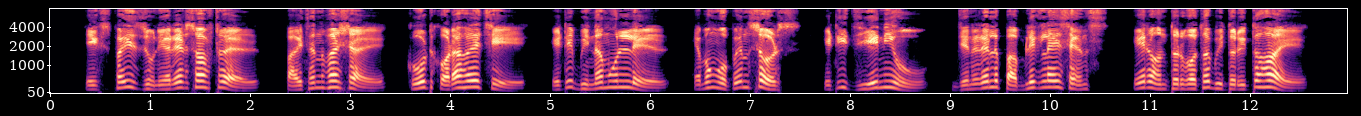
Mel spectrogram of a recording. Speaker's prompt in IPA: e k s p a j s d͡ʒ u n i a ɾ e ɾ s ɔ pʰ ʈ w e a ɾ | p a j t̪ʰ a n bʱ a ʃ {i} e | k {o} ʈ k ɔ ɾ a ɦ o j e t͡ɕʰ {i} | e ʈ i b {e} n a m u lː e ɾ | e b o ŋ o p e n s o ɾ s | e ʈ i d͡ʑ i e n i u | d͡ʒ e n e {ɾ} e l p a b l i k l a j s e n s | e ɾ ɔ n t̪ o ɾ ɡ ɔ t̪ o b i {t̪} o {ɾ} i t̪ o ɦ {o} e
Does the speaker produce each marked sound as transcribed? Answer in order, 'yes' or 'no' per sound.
no, yes, no, no, yes, yes, yes, no

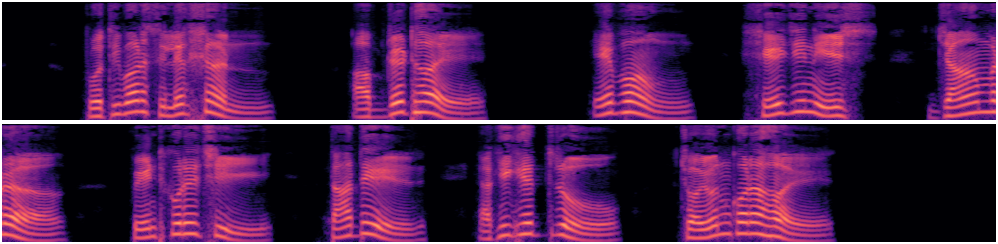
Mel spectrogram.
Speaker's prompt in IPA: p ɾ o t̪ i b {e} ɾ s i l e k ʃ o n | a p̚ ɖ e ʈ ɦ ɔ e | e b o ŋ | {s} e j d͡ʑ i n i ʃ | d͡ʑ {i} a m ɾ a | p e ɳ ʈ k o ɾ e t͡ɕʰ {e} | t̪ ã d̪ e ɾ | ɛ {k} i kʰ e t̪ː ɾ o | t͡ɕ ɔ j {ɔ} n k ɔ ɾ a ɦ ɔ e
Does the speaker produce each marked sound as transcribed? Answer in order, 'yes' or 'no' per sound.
no, no, no, no, yes, no

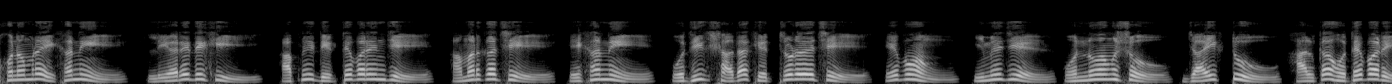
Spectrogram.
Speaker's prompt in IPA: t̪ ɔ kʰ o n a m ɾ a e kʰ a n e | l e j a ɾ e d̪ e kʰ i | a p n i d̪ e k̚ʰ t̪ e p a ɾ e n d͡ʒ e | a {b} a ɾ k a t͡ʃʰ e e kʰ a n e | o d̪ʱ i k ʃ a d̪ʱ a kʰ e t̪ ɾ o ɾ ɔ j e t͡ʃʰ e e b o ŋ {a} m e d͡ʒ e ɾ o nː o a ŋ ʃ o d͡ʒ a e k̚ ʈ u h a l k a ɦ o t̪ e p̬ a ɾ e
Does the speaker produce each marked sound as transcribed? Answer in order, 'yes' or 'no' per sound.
no, no

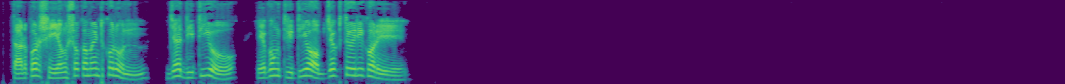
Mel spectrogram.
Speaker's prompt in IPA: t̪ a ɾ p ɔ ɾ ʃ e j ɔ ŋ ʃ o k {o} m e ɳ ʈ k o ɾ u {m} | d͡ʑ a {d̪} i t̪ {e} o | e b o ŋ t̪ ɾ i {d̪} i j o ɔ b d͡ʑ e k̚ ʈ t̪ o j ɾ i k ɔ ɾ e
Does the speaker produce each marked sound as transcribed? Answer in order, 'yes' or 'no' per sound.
no, no, yes, no, no

